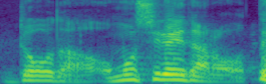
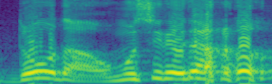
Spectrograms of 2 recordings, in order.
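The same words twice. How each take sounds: First: Lame joke punchline. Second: Louder, proud punchline with a laugh; lame joke punchline. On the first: Retold or imitated. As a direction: mumble the punchline proudly. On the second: Shown as a demonstration. Demoing the corny punchline for later use, louder. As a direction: sell the bad joke, louder. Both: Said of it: "こういう下手なジョークの言い方".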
